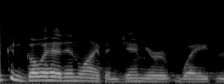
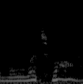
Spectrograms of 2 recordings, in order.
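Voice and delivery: hushed gentle question; 4 semitones higher, 14 dB quieter than usual. Retold or imitated. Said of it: "I said".

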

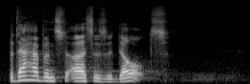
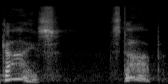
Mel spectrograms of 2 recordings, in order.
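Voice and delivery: soft, breathy whisper of a stop; a tired dad whispering to fighting sons; hushed warning; 5 semitones higher, 11 dB quieter than usual. Retold or imitated. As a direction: hush the boys without raising your voice. Dad hushing sons fighting at night.

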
